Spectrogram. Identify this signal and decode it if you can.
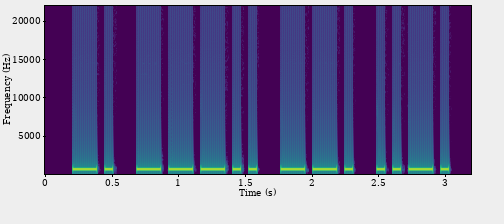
Morse code, heard as a keyed tone, about 21 wpm, 700 Hz. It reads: N8GF
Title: USA Callsign DE Callsign 20wpm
